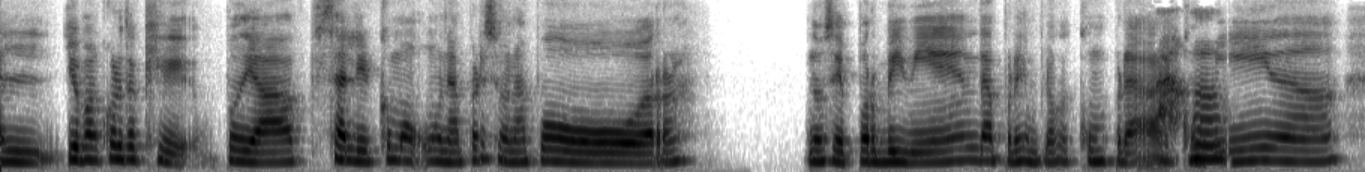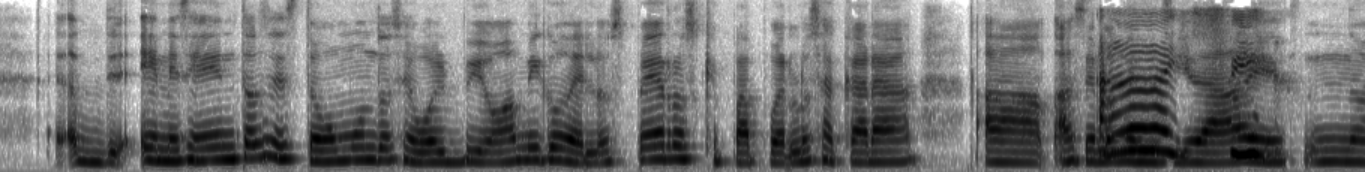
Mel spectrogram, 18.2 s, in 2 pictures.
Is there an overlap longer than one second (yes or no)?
yes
